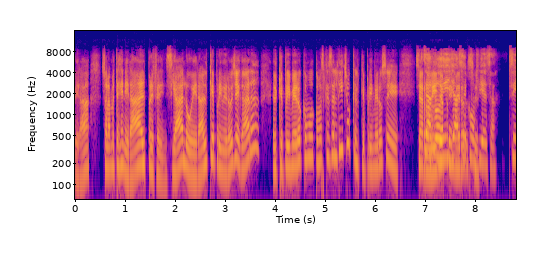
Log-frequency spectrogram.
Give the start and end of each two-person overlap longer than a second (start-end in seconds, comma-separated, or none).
6.9-8.1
